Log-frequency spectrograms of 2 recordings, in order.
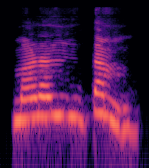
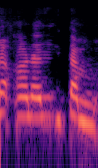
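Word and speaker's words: अणंतं: च वासु पूज्यं च विमल मणंतम कई लोग बोलते विमल अनंतम, अनंतम नहीं विमल, यहाँ तक बोलते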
